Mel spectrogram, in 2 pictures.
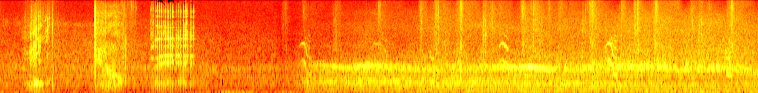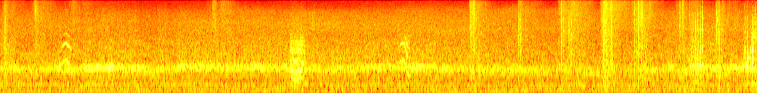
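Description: Short cartoon seal grunts in the first couple of seconds. Then, from about three seconds in, the steady blowing of snowstorm wind with a faint whistle and a few small chirps above it.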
